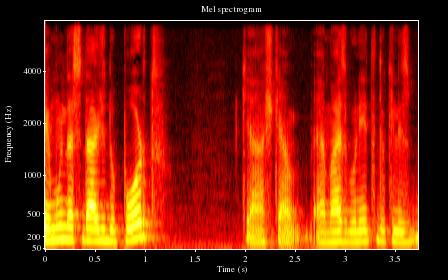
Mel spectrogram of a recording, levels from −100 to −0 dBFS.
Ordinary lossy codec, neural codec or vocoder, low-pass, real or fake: none; none; 7.2 kHz; real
